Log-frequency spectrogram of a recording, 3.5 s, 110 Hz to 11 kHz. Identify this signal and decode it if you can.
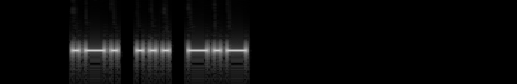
Morse code, heard as a keyed tone, about 27 wpm, 700 Hz. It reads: RSK
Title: USA Call Sign Postfixes - 3 Letters 28wpm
